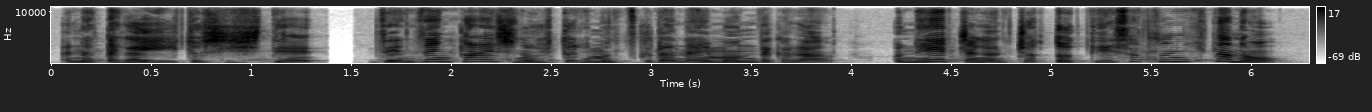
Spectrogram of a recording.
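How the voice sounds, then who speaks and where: A woman's voice: sits high, very animated, a little fast. A woman playing an alluring, teasing older sister with refined, coquettish speech in a radio drama. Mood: teasing, coy.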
